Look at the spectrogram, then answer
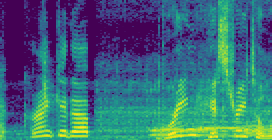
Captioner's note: crank clicks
